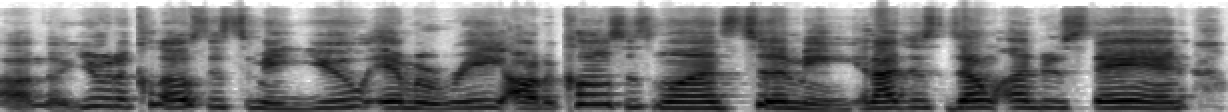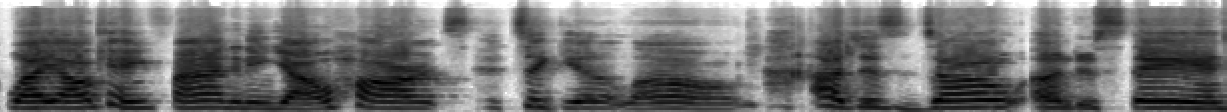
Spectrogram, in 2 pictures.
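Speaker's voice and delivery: mocking, fake tearful, crying voice. Repeating what a woman said about two people not getting along, mocking her fake crying. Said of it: "All this fake ass crying".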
